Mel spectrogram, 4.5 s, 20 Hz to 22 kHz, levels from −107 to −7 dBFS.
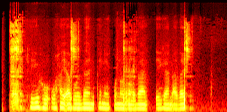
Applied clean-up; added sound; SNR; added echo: neural mask model RNNoise.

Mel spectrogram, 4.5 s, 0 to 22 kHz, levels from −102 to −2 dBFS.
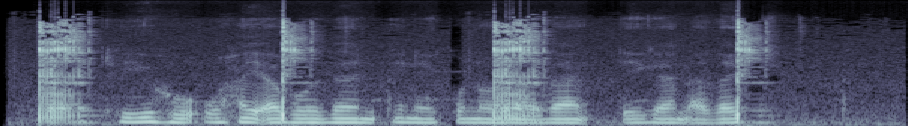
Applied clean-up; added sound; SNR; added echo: none; Fart; -1 dB; none.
